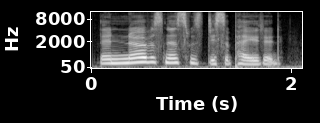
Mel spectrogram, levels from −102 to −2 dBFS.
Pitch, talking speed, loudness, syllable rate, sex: 210 Hz, 115 wpm, -17 LUFS, 5.1 syllables/s, female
